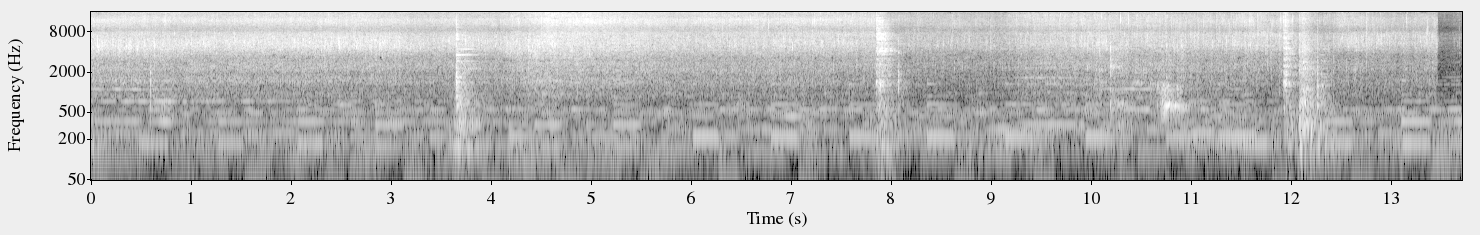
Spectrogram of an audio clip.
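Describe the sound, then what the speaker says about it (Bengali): Boiled dal poured into a sizzling pan of tempering with fennel seeds, a steady loud frying hiss with a few sharp spatters and stirring clatters, no talk. "এবার সেদ্ধ করা ডালটা দিয়ে দেব।"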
